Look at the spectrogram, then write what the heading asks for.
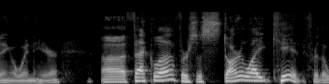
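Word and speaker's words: Thekla: I don't know, but uh I think Teka wins this. But I I I think it's kind of intriguing that Starllight Kid could get a win here. It's pronounced theckla.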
